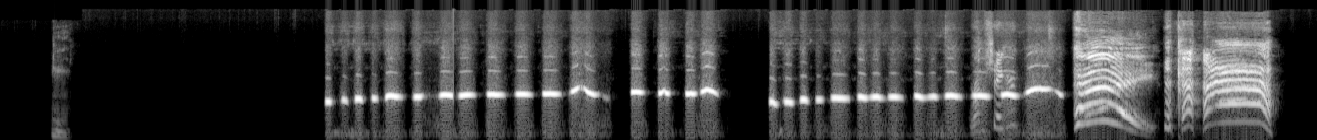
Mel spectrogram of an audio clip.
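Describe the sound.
Someone whistles a hip-hop song melody in quick rhythmic bursts of short, steady notes with brief pauses, ending in a few louder sliding, wavering tones.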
